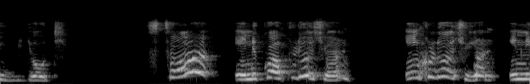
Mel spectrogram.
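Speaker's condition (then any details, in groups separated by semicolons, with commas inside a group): Cerebral palsy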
